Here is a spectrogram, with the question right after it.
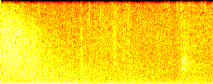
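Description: Tank cannon fire in World of Tanks on the Mines map: a heavy boom opens the moment, then its rumbling tail fades out slowly, with a faint sharp crack near the end and no voices.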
